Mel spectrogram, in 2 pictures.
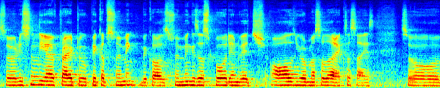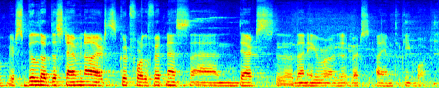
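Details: Adult man speaking; conversational speech.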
